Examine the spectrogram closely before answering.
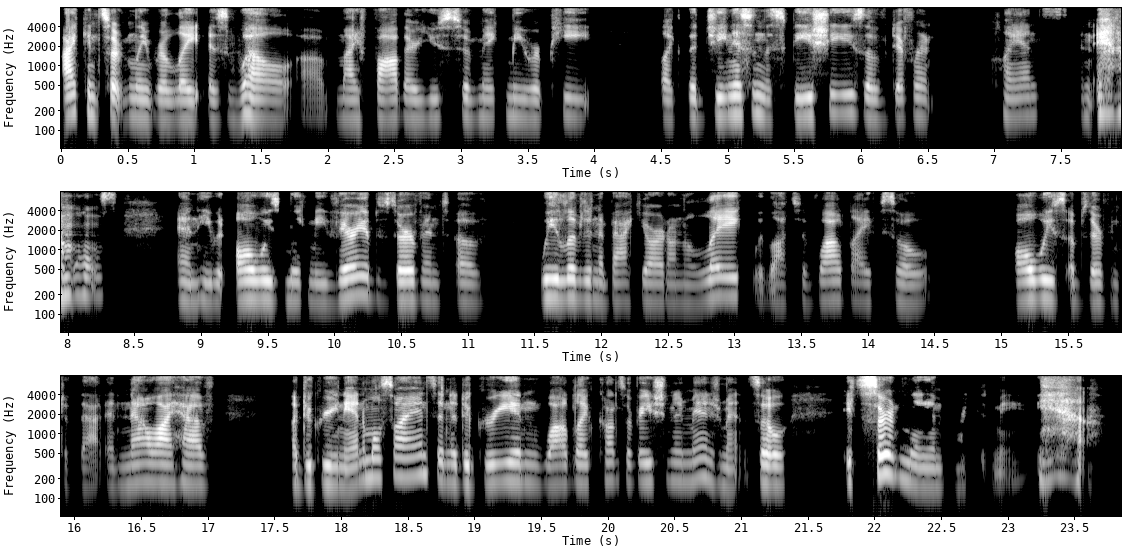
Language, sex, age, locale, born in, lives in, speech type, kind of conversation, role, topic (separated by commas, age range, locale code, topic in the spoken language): English, female, 25-29, en-US, United States, United States, conversation, podcast, host, How did your childhood experiences shape your passion for learning?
